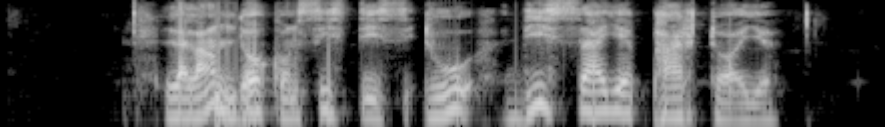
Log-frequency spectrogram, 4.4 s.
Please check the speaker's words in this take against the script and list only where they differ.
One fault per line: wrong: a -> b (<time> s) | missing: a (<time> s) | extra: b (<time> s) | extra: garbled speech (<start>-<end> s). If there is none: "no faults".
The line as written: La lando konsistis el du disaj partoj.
missing: el (2.0 s)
